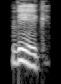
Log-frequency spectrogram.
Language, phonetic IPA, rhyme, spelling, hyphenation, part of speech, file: Hungarian, [ˈveːɡ], -eːɡ, vég, vég, noun, Hu-vég.ogg
- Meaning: 1. end 2. bolt (a unit of measurement used as an industry standard for materials stored in a roll; in attributive usage, as well)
